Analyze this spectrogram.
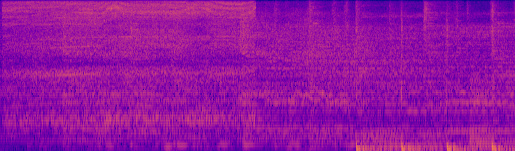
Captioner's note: blow dryer blowing; light upbeat music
